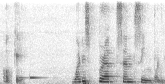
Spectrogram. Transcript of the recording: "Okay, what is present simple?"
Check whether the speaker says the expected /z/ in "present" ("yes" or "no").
no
